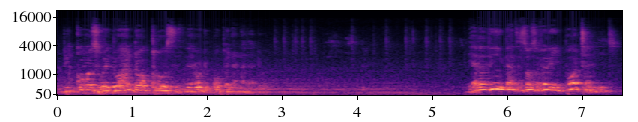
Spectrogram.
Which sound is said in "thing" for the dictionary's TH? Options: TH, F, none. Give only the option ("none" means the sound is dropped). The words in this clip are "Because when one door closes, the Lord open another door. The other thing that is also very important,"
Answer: TH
